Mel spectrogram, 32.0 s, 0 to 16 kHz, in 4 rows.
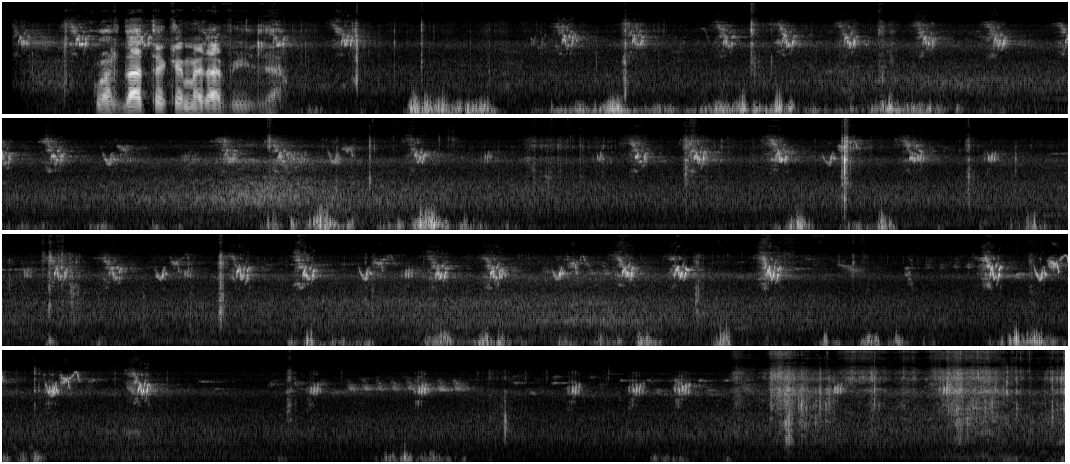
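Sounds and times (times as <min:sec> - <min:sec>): small bird chirping: 0:12.4 - 0:31.9.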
